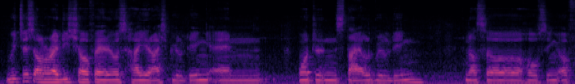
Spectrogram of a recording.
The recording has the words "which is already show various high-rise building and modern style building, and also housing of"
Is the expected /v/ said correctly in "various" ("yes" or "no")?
no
